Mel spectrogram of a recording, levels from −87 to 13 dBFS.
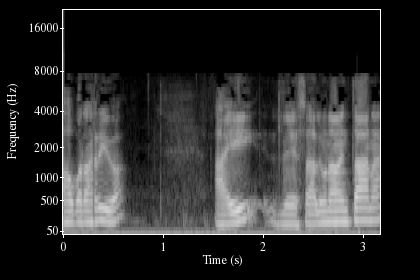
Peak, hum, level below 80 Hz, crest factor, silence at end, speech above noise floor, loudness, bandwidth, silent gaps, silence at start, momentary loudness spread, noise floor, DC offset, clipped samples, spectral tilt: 0 dBFS; none; -48 dBFS; 14 dB; 0 s; 34 dB; -14 LUFS; 7.8 kHz; none; 0 s; 10 LU; -48 dBFS; 2%; under 0.1%; -7 dB/octave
